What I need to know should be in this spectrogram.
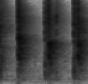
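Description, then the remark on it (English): Three loud, sharp hand claps in a steady, even rhythm, each a bright crack with a quick decay, and no talking between them. “Clap it up.”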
